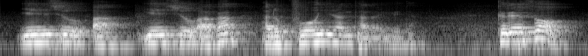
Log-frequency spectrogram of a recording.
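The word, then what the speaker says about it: ישוע: 더 어 구약적인 발음으로는 예수아. 예수아.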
